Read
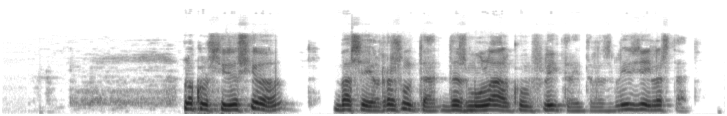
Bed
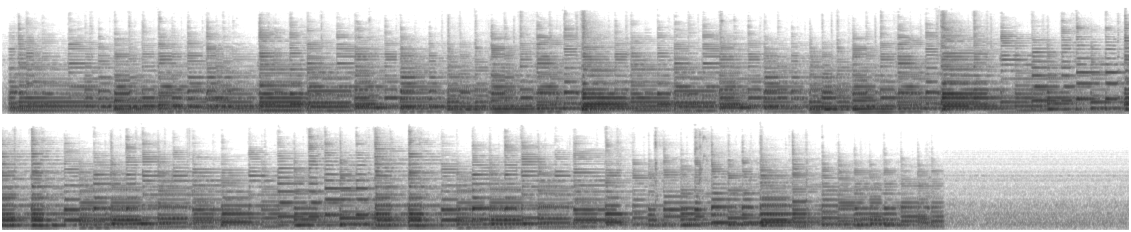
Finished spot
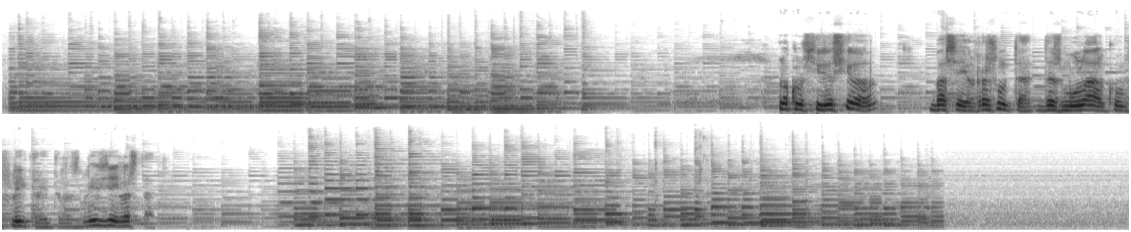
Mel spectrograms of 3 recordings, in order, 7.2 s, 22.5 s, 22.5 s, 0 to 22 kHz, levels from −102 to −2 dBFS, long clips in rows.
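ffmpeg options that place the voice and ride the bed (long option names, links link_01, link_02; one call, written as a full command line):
ffmpeg -i stem1.wav -i stem2.wav -filter_complex "[0:a]adelay=5950,volume=1dB[link_01];[1:a]volume=15dB,afade=type=out:start_time=5.03:duration=0.93:silence=0.141254,afade=type=in:start_time=13.97:duration=0.41:silence=0.141254[link_02];[link_01][link_02]amix=inputs=2:normalize=0" out.wav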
